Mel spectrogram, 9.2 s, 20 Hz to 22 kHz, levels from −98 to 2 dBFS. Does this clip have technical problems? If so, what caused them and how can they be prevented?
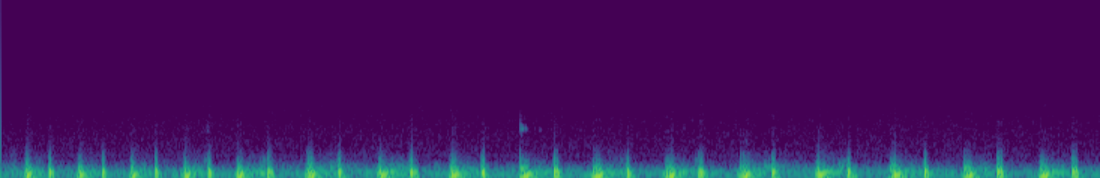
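Yes. From 1.98 s to 9.17 s, a time-stretched section likely slows the audio to 0.74x by repeating short pieces to keep pitch, so the pace drops abruptly and drags. Prevent it by trimming, editing or re-recording to the required length instead of stretching.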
